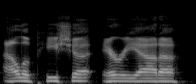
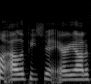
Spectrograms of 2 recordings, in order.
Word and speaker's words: Alopecia Areata: And before we move on, just give a shout out to the National Alopecia Areata Foundation. Did I get that right? – Yes, you did. – Okay. – And you pronounced it right. National Alopecia Areata Foundation.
